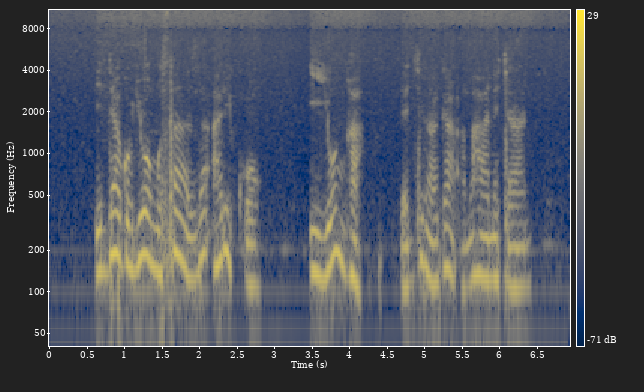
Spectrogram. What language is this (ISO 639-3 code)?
kin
